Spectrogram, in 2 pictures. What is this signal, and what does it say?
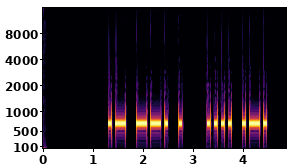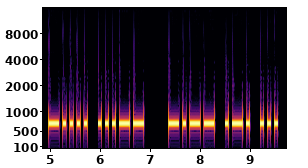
Morse code, heard as a keyed tone, about 17 wpm, 700 Hz. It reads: AGE HR 63 YRS
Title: Practice QSO - Exchange 3 - More Info - 17wpm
